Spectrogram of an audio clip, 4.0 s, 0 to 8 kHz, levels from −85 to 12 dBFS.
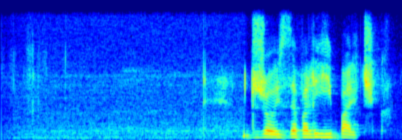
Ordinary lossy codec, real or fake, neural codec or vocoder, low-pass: none; real; none; 7.2 kHz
